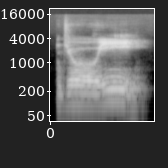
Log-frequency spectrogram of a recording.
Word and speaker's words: जोई: जोई, जोई बड़ी की मात्रा, जोई।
